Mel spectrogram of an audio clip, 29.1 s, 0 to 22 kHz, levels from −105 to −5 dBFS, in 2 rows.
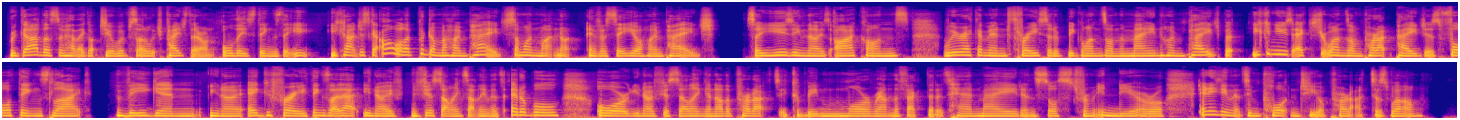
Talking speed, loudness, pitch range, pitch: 230 wpm, -19 LUFS, 165-190 Hz, 175 Hz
